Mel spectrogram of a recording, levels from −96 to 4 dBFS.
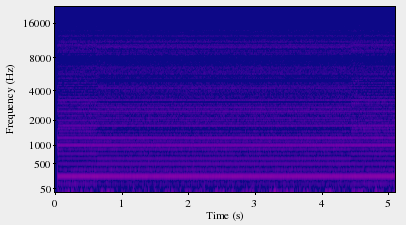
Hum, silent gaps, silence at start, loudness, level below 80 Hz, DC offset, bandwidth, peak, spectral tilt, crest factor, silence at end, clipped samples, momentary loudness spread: none; none; 0 s; -68 LUFS; under -90 dBFS; under 0.1%; 16 kHz; -56 dBFS; -1.5 dB/octave; 12 dB; 0 s; under 0.1%; 1 LU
